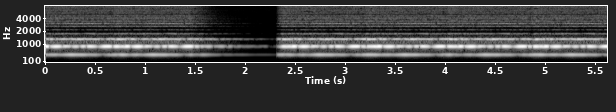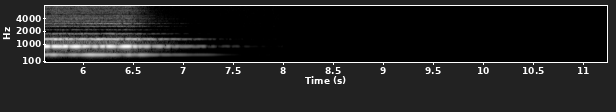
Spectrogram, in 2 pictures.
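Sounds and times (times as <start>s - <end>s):
chanting: 0.0s - 7.2s.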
